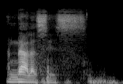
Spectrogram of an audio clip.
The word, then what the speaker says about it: analysis: Ya, sekali lagi, pengucapan yang benar adalah analysis.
